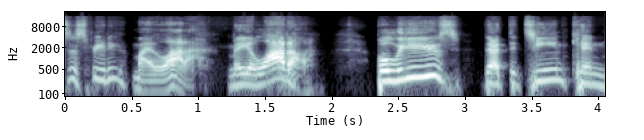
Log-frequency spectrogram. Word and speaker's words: Mailata: Left tackle Jordan, how do you pronounce this, Speedy? Mailata.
